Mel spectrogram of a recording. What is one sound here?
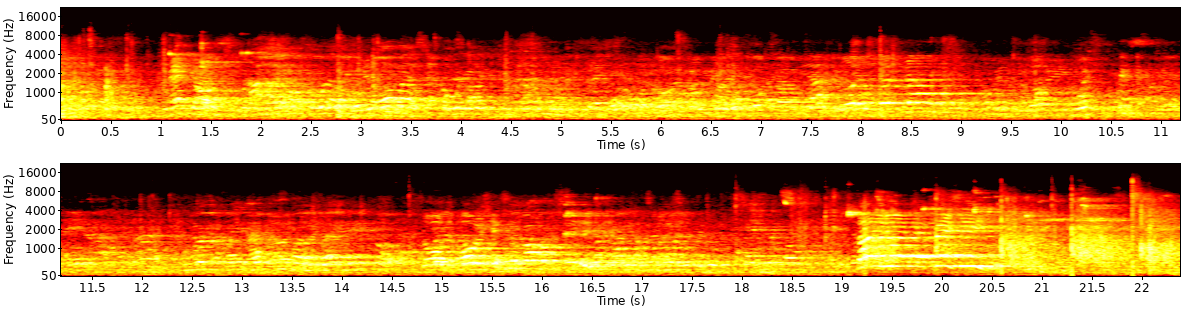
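Floorball sticks clack against the ball and each other.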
